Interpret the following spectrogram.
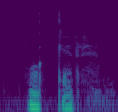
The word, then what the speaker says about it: åker: In Swedish, many A vowels have turned into O with this letter A with a ring over, unpronounceable. More like the English O, actually. O. Åker is a field, farming field in Swedish.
